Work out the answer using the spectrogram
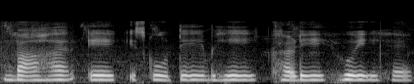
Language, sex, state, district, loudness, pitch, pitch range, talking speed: Hindi, female, Madhya Pradesh, Katni, -16 LUFS, 205 Hz, 200-210 Hz, 100 wpm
